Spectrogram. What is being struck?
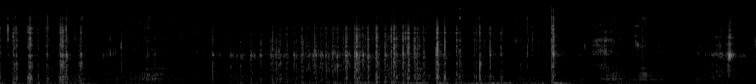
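Bar of soap.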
